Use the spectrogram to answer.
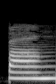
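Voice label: "bang", pinyin, first tone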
